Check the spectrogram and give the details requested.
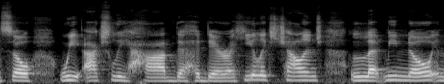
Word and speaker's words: Hedera helix: And you will see right here, we've got a Hydra helix, or the correct way to say it is Hedera helix.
